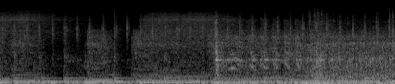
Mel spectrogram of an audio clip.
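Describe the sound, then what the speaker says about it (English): A military vehicle engine starts in the video game Arma 3, cranking and catching into a rumbling, knocking mid-range idle that stays loud and steady. "Switching the engine on"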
